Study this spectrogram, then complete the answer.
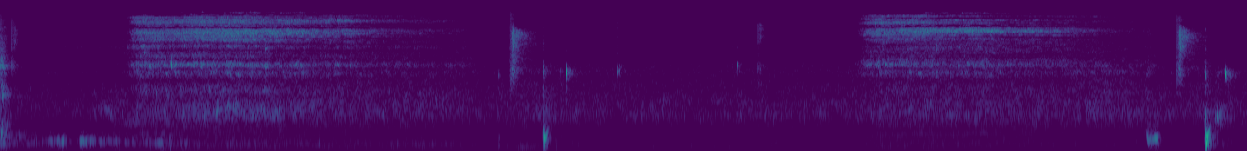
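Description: An electronic cigarette crackles and hisses as a man inhales.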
